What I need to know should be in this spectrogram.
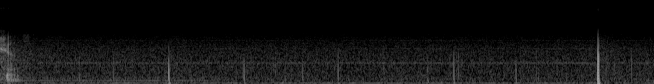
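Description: A hot iron tip sizzles faintly as it melts through cloth.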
